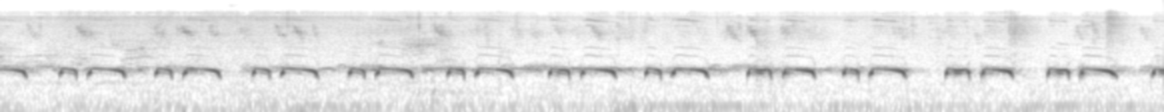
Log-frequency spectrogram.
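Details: Spotted dove cooing steadily: soft, low, hollow arched coos in short groups of two or three, repeated without pause over a constant background hum, with faint higher chirps of other birds.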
